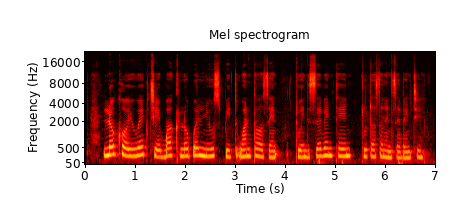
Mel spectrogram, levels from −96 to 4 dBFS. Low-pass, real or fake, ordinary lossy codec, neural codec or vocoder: none; real; none; none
